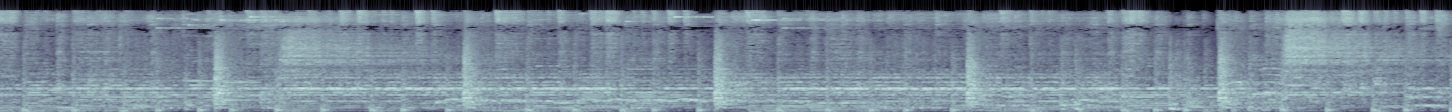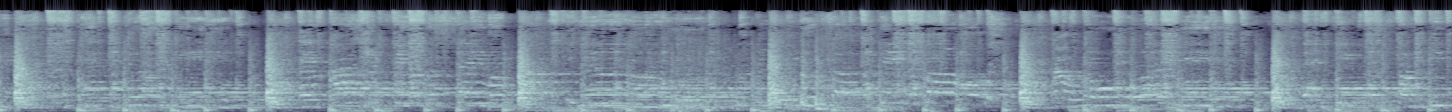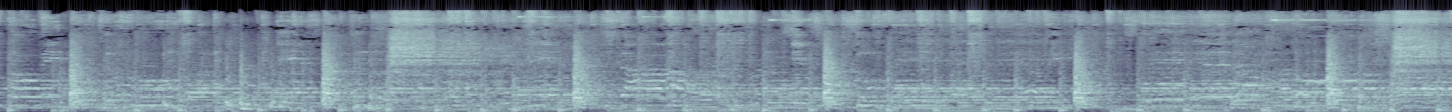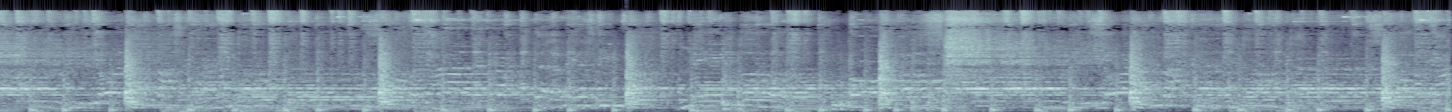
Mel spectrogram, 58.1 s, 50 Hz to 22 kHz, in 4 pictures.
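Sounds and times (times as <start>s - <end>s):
drum kit groove: 0.0s - 58.0s
recorded song: 0.0s - 58.0s.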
